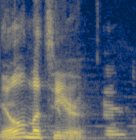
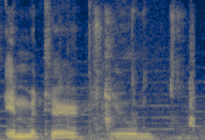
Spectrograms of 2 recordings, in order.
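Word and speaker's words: Ilmater: Ilmatir. Ilmatir, I thought it was Immatir.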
